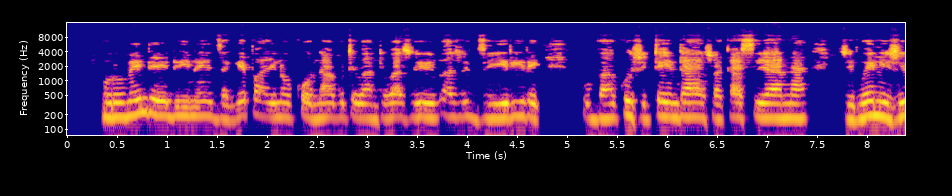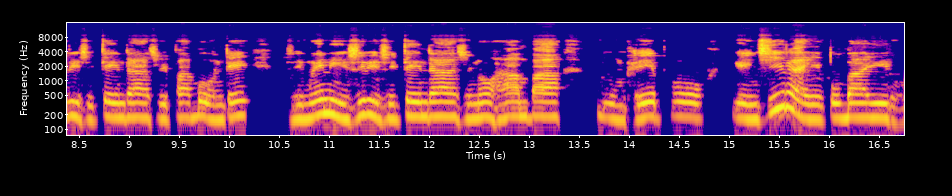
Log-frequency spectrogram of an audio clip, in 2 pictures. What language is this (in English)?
Ndau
